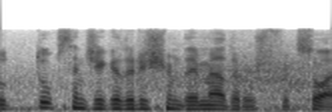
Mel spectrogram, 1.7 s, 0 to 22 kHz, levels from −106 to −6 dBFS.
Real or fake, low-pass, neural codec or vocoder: real; 7.2 kHz; none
